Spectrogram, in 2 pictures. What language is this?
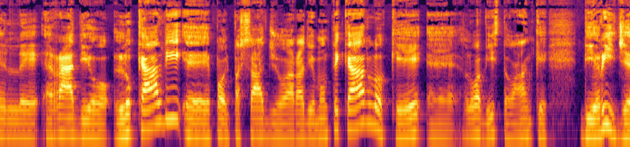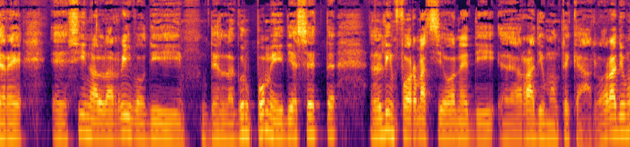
Italian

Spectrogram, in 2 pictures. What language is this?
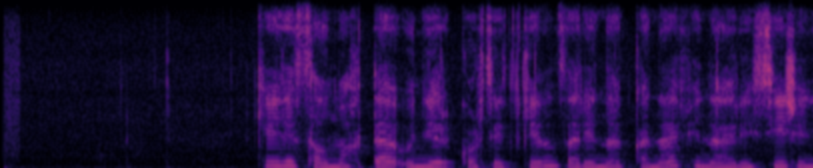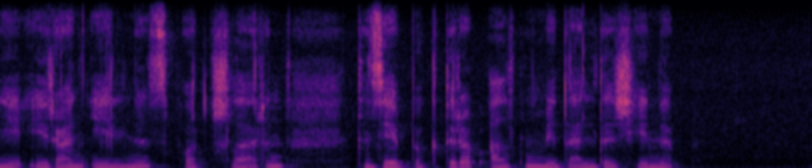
Kazakh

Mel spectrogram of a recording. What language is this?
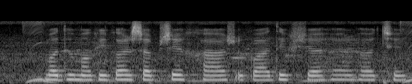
Magahi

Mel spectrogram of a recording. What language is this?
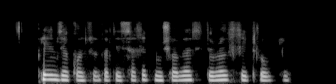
Georgian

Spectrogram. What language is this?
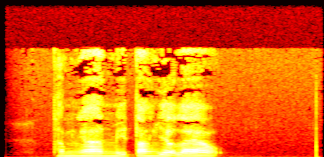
Thai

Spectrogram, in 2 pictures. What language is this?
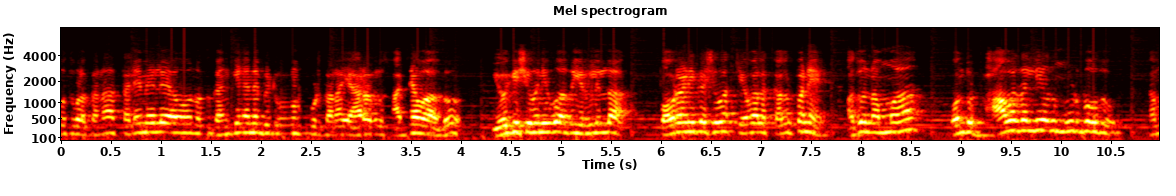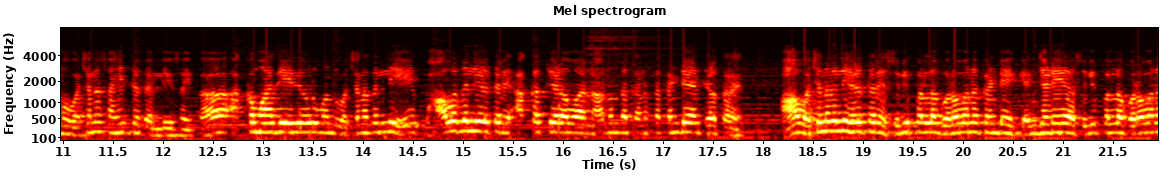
Kannada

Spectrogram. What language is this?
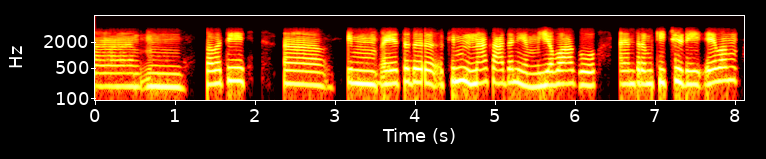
Sanskrit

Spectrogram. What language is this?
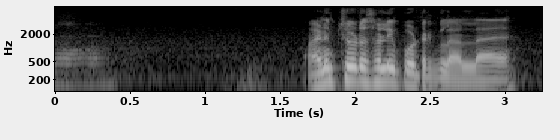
Tamil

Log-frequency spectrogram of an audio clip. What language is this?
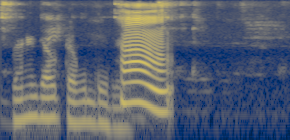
Odia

